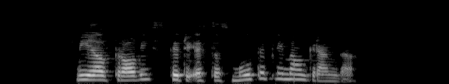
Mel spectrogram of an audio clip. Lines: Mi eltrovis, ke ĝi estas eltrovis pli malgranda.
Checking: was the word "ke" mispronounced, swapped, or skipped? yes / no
no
